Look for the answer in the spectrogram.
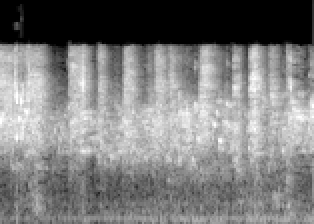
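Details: Budgerigar flock noise used to stimulate mating: rapid, crowded squeaky chatter and harsh little squawks pulsing in quick bursts, with a few thin whistled notes early on.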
